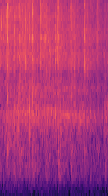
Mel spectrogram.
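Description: Audience applauding, many hands clapping together, dying away just as it ends.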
